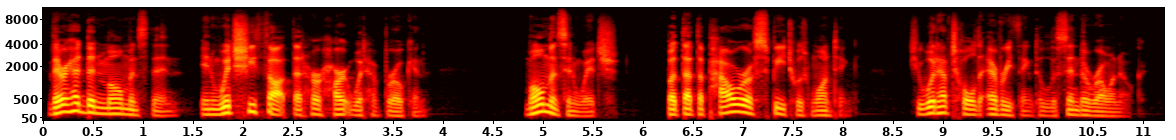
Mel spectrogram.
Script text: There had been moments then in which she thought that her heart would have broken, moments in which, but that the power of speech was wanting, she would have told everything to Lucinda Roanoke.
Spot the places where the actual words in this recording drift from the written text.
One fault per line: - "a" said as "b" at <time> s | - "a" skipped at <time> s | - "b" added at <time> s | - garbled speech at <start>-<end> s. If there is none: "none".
none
